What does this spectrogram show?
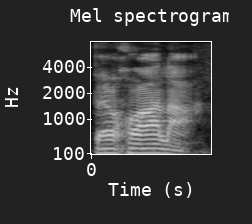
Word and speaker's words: በኋላ: letter family እሺ ጎበዝ በኋላ ሆ ሳይሆን ኋ በኋላ perfect. Pronounce it always like this.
